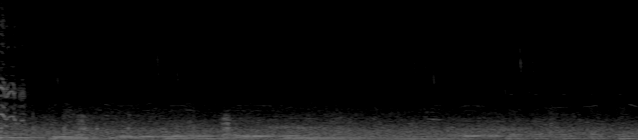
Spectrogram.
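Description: Horse neighing in the strategy video game Master of Command, faint and distant amid a steady game ambience with bird-like chirps, the whinny partly buried in the background mix.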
